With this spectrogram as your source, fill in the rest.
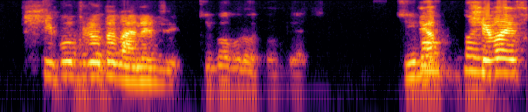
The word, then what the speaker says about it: Shibabrata: yep, and I am pronounced Shibobroto. Shibobroto Banerjee. SHIBABRATA.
